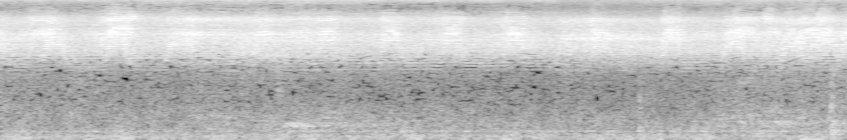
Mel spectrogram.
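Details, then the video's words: Cicadas heard at dawn in midsummer, a dense shrill buzzing that rises and falls in soft regular swells, about one and a half per second, against quiet surroundings. "새벽매미소리를 들어보자"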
